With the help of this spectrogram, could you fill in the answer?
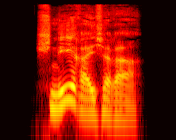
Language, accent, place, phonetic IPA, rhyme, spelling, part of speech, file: German, Germany, Berlin, [ˈʃneːˌʁaɪ̯çəʁɐ], -eːʁaɪ̯çəʁɐ, schneereicherer, adjective, De-schneereicherer.ogg
- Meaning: inflection of schneereich: 1. strong/mixed nominative masculine singular comparative degree 2. strong genitive/dative feminine singular comparative degree 3. strong genitive plural comparative degree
